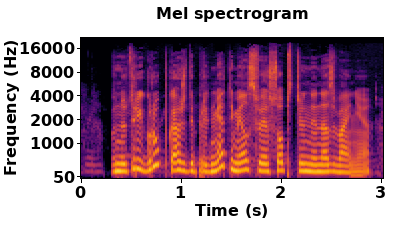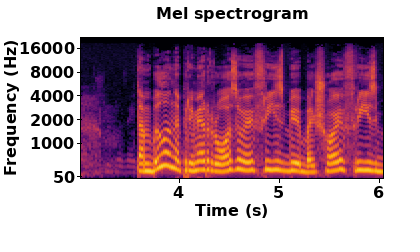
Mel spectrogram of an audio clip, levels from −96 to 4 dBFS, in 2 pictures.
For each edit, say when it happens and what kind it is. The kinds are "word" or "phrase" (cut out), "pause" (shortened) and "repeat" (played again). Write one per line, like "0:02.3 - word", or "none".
none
